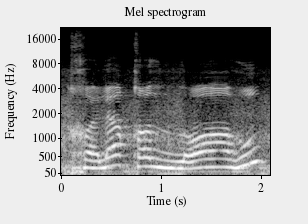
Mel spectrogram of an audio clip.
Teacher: खलक़ल्लाहु ये इसलिए पुर पढ़ेंगे मोटा करके क्योंकि क़ाफ और खा किस में शामिल है, हरूफ मुस्तालिया में, वो हरूफ जो पुर पढ़े जाते हैं। और अल्लाह का नाम इसलिए पुर पढ़ेंगे क्योंकि अल्लाह के नाम से पहले ज़बर आई है, तो इसलिए अल्लाह का नाम पुर पढ़ेंगे।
